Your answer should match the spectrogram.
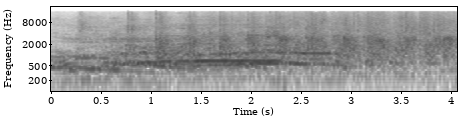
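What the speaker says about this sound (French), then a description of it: "On s'applaudit." Studio audience applause on a French television talk show, a steady wash of clapping with faint voices and a tonal sound riding over it, sustained for about four seconds at moderate level.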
